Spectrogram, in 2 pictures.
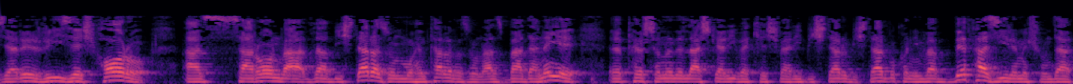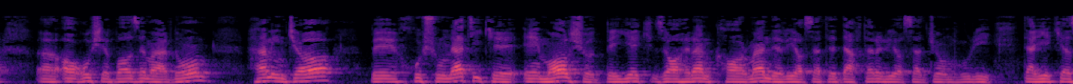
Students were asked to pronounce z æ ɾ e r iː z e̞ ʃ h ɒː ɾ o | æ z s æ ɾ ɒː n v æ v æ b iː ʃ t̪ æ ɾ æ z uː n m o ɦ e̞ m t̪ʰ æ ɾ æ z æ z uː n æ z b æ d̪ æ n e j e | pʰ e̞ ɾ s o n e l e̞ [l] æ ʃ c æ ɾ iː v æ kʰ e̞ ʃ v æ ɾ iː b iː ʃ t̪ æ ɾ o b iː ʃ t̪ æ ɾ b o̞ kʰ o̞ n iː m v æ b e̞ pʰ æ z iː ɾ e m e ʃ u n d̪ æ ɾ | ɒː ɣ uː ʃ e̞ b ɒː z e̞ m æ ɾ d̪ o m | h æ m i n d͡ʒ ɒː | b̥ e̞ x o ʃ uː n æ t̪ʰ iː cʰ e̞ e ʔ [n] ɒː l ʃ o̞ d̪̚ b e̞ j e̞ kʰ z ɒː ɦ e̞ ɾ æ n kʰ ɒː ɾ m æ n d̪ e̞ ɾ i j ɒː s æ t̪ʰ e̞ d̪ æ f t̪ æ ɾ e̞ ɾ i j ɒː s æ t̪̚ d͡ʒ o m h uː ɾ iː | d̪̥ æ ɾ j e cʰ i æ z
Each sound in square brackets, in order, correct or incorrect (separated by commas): correct, incorrect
